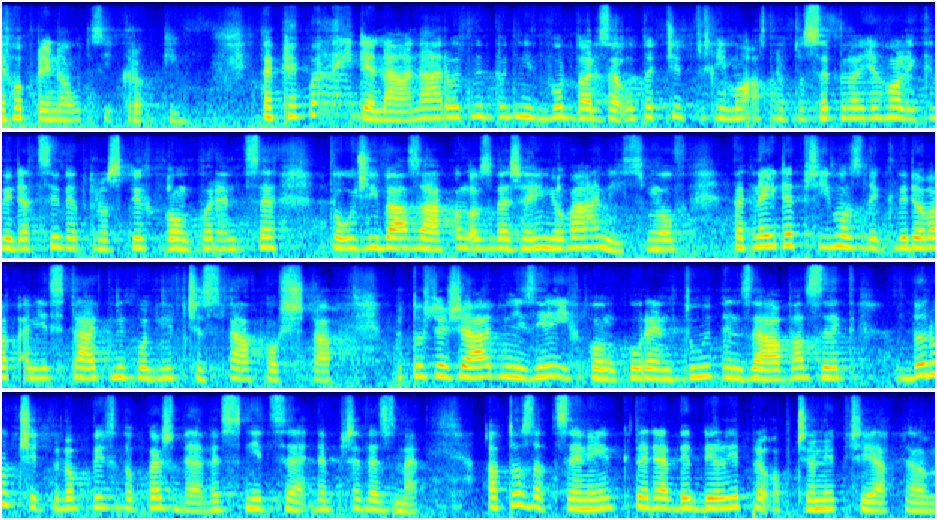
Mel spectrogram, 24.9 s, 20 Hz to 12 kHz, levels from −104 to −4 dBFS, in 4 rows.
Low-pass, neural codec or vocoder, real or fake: 10.8 kHz; codec, 16 kHz in and 24 kHz out, 0.8 kbps, FocalCodec, streaming, 65536 codes; fake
